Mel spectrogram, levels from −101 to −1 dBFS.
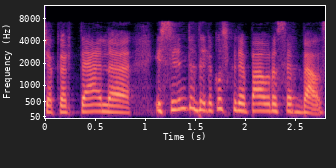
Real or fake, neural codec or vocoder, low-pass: fake; codec, 16 kHz, 1.1 kbps, Voila-Tokenizer; 7.2 kHz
